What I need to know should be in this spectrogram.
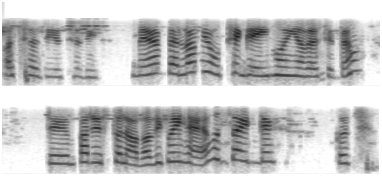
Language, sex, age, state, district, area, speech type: Punjabi, female, 18-30, Punjab, Hoshiarpur, urban, conversation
